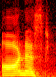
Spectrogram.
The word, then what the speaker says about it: honest: H you should not pronounce. An honest, an honorable man.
